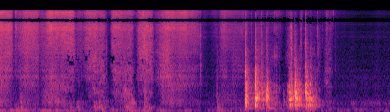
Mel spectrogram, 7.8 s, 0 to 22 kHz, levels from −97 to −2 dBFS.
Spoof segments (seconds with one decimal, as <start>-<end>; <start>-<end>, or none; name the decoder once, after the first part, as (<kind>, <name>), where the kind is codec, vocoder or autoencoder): 0.0-1.3 (autoencoder, DAC-VAE); 3.2-5.5; 6.7-7.8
